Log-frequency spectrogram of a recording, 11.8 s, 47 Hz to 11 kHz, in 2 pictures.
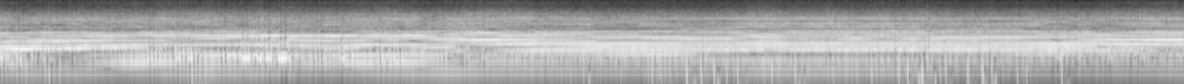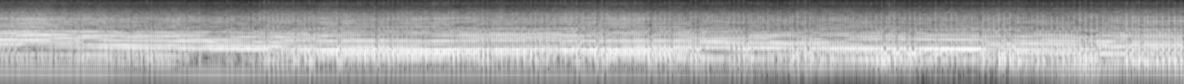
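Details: Old Poulan 306A chainsaw, sat for years, first run after carburetor rebuild and cleaning: small two-stroke idle buzz with pitch wavering and sagging unevenly; rough, bogging idle, carburetor still needs fine-tuning.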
